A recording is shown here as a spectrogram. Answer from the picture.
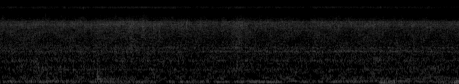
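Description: Chopped onion and cumin powder frying in hot oil in a kadhai, a steady sizzle.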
